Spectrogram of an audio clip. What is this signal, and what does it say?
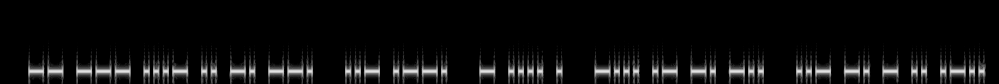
Morse code, heard as a keyed tone, about 26 wpm, 610 Hz. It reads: MOVING UP THE BAND UNTIL
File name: 1 English 25wpm / AQC29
